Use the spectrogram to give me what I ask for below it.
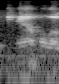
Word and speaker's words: Kamala: I'm just thrilled Kamala lost.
